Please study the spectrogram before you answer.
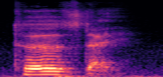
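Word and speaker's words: Thursday: কিন্তু অনেকেই কষ্ট করেন, এটা হচ্ছে থার্সডে, থার্সডে না, অনেকেই বলেন থার্সডে, বাপরে বাপ এরকম না, থার্সডে, THURS, থার্স, যখন থার্স বলবেন তখন এই যে আটটা আছে এটার উচ্চারণটা হয়তো আপনি করবেন 40%, ওকে, যে থার্স ডে।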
